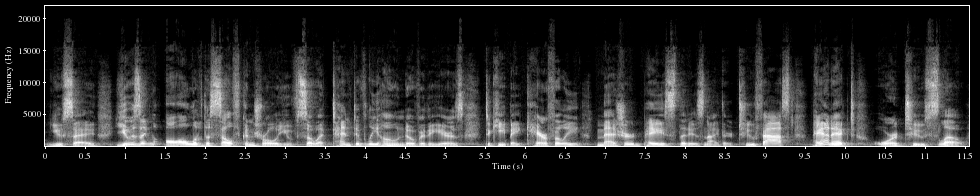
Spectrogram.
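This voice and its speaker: A man narrating scripted fiction in a measured, wry manner. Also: mid-range voice, sing-song, a bit bright.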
